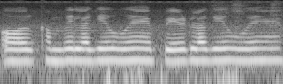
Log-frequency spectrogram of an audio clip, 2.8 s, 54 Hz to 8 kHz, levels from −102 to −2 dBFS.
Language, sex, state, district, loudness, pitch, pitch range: Hindi, female, Uttar Pradesh, Ghazipur, -18 LUFS, 220 Hz, 215-220 Hz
